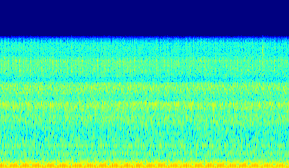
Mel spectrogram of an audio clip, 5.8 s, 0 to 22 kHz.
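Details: Early 1999 Ford F-250 diesel cold start at 34°F, idling with the EBPV (exhaust back pressure valve) closed: steady, even low idle with light rhythmic clatter and a loud whistling once the valve closes; normal cold idle.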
